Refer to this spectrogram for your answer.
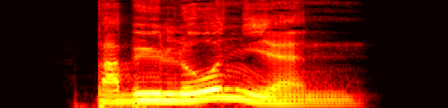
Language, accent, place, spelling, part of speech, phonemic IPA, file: German, Germany, Berlin, Babylonien, proper noun, /babyˈloːni̯ən/, De-Babylonien.ogg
